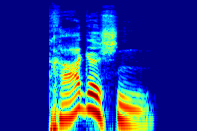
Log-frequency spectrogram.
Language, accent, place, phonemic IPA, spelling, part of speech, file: German, Germany, Berlin, /ˈtʁaːɡɪʃən/, tragischen, adjective, De-tragischen.ogg
- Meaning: inflection of tragisch: 1. strong genitive masculine/neuter singular 2. weak/mixed genitive/dative all-gender singular 3. strong/weak/mixed accusative masculine singular 4. strong dative plural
